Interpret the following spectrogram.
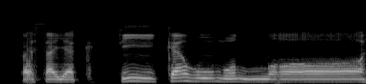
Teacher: kaf kita ni keluarkan angin sikit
